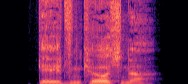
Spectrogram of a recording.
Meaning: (noun) a native or inhabitant of Gelsenkirchen; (adjective) of Gelsenkirchen
- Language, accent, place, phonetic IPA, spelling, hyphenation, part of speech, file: German, Germany, Berlin, [ˌɡɛlzn̩ˈkɪʁçənɐ], Gelsenkirchener, Gel‧sen‧kir‧che‧ner, noun / adjective, De-Gelsenkirchener.ogg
